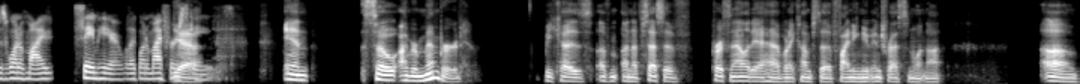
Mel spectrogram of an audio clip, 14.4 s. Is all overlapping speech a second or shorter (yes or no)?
yes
